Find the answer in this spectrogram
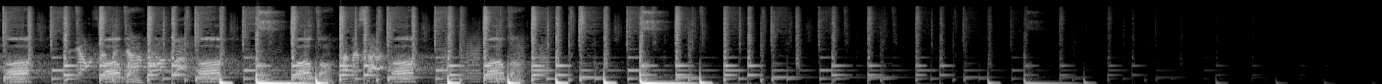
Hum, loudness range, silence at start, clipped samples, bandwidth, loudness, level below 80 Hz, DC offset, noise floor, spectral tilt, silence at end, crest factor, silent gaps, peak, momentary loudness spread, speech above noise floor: none; 20 LU; 0 s; under 0.1%; 16.5 kHz; -14 LUFS; -16 dBFS; under 0.1%; -66 dBFS; -4 dB/octave; 2.95 s; 14 dB; none; 0 dBFS; 22 LU; 52 dB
